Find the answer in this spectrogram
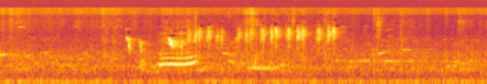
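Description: Birds calling in the open air: a loud two-toned whistled call about two seconds in, followed at once by a quick high trill, and fainter whistled notes later. A low, steady rumble runs underneath.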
